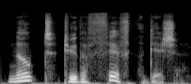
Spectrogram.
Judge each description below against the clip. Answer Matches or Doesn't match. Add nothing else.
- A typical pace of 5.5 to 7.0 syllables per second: Doesn't match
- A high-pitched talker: Doesn't match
